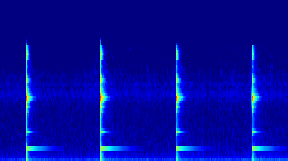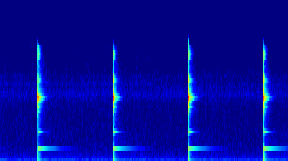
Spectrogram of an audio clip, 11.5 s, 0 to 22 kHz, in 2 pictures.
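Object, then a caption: Glass cup tapped with a fingernail. A glass cup is tapped with a fingernail eight times at a slow, even pace of about one tap every 1.5 seconds. Each tap is a bright, glassy clink with a high sheen and a faint, brief ring around 2 kHz that fades within a fraction of a second, with silence between taps.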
